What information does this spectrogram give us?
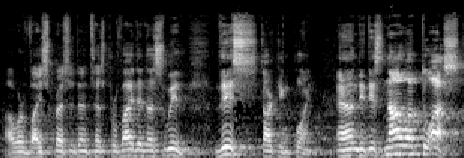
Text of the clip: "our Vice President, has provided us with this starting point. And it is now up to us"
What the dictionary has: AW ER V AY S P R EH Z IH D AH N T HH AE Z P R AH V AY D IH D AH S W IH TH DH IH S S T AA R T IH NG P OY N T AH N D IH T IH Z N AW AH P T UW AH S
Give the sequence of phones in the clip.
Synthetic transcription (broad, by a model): AW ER V AY S P R EH S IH D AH N T HH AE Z P R AH V AY D IH D AH S W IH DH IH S S T AA R T IH NG P OY N T AH N D IH T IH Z N AW AH P T UW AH S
